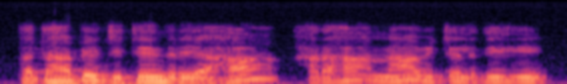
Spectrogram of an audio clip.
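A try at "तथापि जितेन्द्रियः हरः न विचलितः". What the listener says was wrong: Vichalitaha is there. Is Vichalati is there?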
